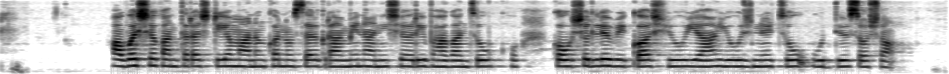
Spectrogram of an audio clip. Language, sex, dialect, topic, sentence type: Marathi, female, Southern Konkan, banking, statement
